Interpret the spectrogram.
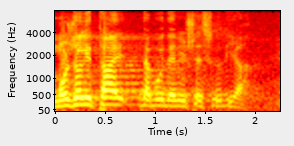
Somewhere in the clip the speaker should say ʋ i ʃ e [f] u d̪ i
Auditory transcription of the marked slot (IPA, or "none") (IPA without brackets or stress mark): s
